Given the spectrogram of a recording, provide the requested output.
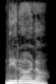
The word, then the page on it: ನರಳು: Kannada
